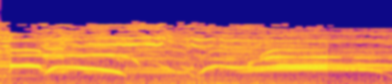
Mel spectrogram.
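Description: On a picket line at a North American Goodyear plant during a United Steelworkers strike, workers holding strike signs shout and chatter while passing vehicles honk in support, long overlapping blasts whose pitch bends up and down as they pass, steady and fairly loud over the babble.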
